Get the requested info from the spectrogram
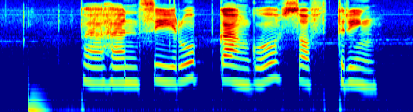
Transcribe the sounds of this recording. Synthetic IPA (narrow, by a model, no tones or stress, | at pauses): b̥a̤ɦansiɾʊp̚kaŋɡosɔfd̪̥ɾɪŋ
